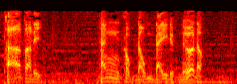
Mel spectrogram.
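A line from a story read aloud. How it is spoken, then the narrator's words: Smiling. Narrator (Vietnamese): Ngọc Chân Tử mỉm cười bảo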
